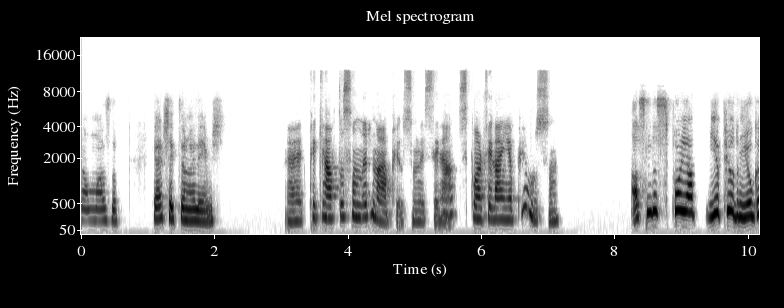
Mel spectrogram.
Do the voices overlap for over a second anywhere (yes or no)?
no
